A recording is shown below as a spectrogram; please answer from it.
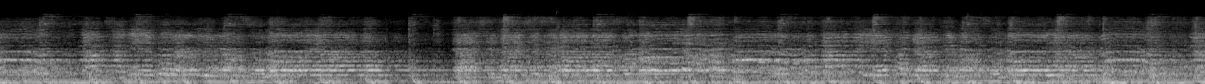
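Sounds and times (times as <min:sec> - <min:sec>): group of voices singing: 0:00.0 - 0:12.0.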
